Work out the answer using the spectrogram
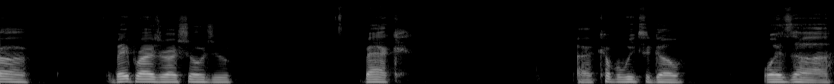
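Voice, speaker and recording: A hoarse man in his late twenties rambling loosely in a casual vlog, saying "dude" constantly. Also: mid-range voice. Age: 20s. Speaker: vlogger.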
